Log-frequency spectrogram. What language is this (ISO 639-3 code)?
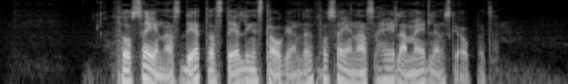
swe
